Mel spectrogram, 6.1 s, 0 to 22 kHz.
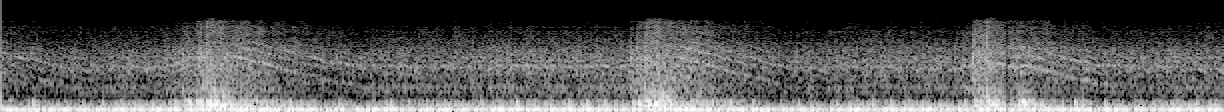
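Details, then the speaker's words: Suzuki SV1000 V-twin after replacing the badly dented fuel tank, started to check for leaks: deep, steady thump with a few brief rises in revs, running evenly through the exhausts; normal idle. "sounds lovely those exhausts okay i think we can call that a uh a satisfactory job now"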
